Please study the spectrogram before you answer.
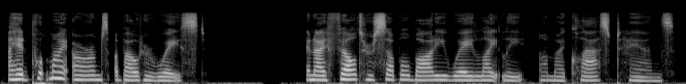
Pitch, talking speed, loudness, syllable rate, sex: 200 Hz, 175 wpm, -21 LUFS, 4.6 syllables/s, female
